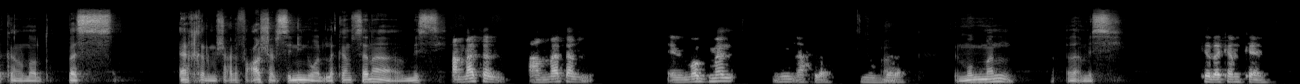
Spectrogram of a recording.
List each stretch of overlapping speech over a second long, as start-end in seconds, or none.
none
